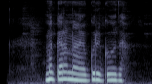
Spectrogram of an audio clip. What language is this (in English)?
Somali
